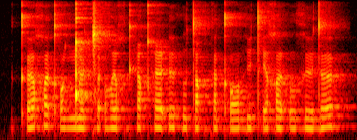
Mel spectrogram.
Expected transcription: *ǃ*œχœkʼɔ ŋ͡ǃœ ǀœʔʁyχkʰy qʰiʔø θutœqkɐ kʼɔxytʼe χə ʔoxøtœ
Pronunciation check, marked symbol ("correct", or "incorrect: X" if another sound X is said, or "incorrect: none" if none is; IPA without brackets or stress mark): incorrect: kʼ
